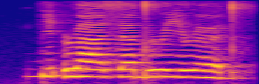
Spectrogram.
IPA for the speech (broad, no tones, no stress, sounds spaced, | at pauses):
ɡ͡b i ʔ ɹ a z ɐ d ɹ i ɹ œ d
